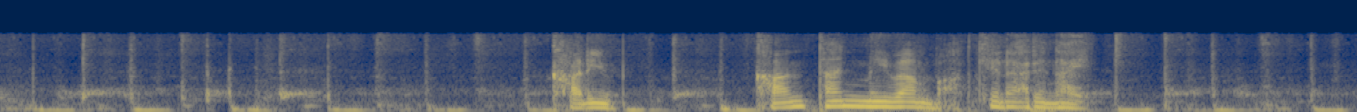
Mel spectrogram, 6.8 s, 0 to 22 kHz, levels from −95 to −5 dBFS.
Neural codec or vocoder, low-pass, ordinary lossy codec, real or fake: codec, 16 kHz, 1.1 kbps, Voila-Tokenizer; 7.2 kHz; none; fake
